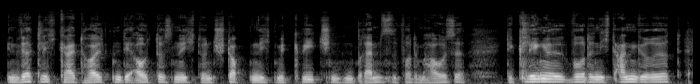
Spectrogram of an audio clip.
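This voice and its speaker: A man narrating a documentary radio drama in a sober, deliberate, measured manner. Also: lowish voice, fairly even intonation, mellow.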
